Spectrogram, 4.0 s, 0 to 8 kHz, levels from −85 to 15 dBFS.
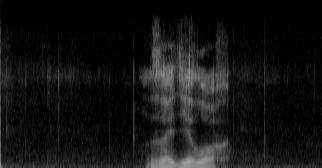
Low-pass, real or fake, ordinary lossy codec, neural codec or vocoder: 7.2 kHz; fake; none; vocoder, 44.1 kHz, 128 mel bands every 512 samples, BigVGAN v2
